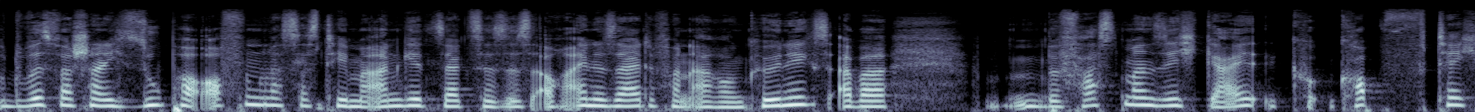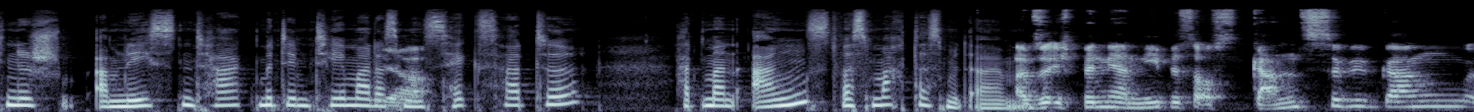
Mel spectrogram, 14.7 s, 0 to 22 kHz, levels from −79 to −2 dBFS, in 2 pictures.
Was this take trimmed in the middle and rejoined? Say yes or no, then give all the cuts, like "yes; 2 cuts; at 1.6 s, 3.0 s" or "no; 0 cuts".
no; 0 cuts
